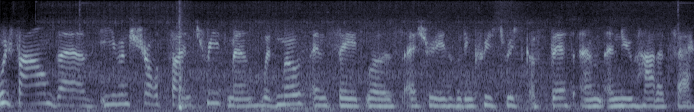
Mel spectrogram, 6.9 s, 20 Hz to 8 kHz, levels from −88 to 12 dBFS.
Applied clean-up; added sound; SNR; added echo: none; Bus + Microwave oven; 12 dB; none.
